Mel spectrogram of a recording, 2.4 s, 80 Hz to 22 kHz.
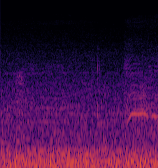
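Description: A steady low hum, then near the end a Dremel 7900 cordless pet nail grinder switches on and runs with a steady high whine as its speeds are being shown.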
